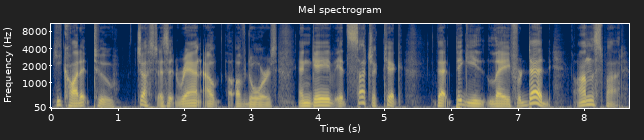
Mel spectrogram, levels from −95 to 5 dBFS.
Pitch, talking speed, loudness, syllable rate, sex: 105 Hz, 175 wpm, -19 LUFS, 3.9 syllables/s, male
